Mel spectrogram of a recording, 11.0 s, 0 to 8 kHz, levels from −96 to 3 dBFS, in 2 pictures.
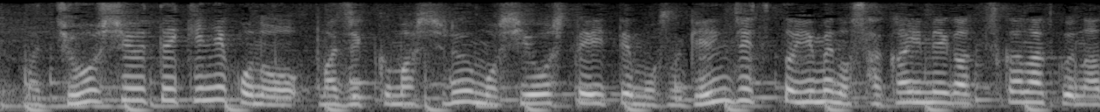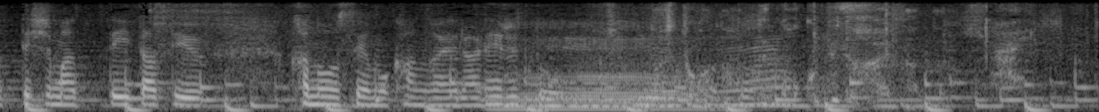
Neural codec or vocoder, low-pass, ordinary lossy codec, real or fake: none; 7.2 kHz; AAC, 48 kbps; real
